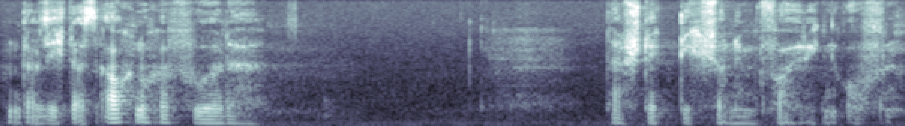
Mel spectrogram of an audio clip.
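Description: Low-pitched with vocal fry, an actor voices a tormented man confessing his past in a German radio play. He speaks haltingly and broodingly, lurching from emphatic bursts to near whispers, with an anguished, hushed mood.

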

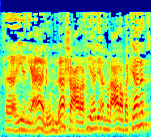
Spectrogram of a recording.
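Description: A man's voice: high voice, fairly quick, a little hiss or hum. A man giving a religious lesson, explaining hadith in classical with colloquial asides and questions to his listeners. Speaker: Islamic scholar teaching hadith.

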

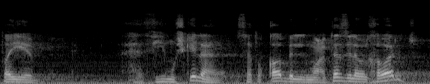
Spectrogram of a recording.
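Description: A man's voice: medium pitch, animated, brisk, in a large hall, a little hiss or hum. A man with an Egyptian accent, a sheikh teaching a religious lesson and explaining a text, who talks emphatically, repeats key phrases and keeps urging listeners to pay attention. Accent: Egyptian Arabic.

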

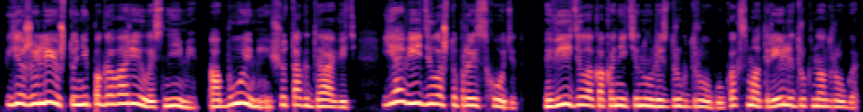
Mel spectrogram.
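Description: A woman's voice: fairly high pitch, brisk, hardly any pauses, mellow, dry recording, studio quality, close to an everyday voice. A woman voicing an anxious middle-aged mother who pleads with her family, in a novel reading. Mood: pleading. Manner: pleading, tearful emphasis.

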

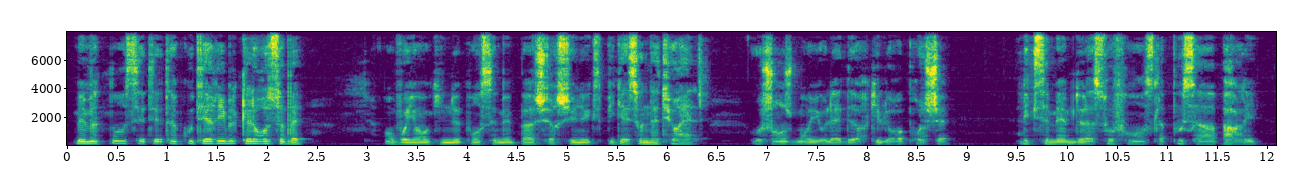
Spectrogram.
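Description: A man narrating a classic novel in a measured, unhurried reading. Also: mid-range voice, warm tone. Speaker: audiobook reader. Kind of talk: literary audiobook narration.

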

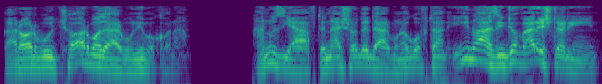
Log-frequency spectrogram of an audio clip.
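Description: In an audiobook character reading, a man with a husky, mid-range voice and big pitch swings plays a boastful, talkative grown man who complains while telling his own story, in a mood of aggrieved boasting. The lo-fi recording has no echo.

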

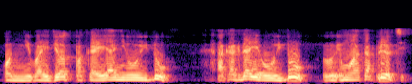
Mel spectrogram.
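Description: A man's voice: fairly low pitch, fairly even intonation, fairly quick, dull audio, close to an everyday voice. A man voicing an ardent young guardsman in an audiobook, eager and exclamatory. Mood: resolute. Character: ardent young Gascon guardsman, bold and gallant.

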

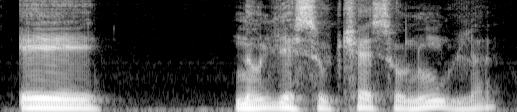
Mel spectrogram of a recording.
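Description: A man's voice: on the low side, steady tone, a little slow, warm tone. A man reading the lines of a frightened young woman, guarded and restrained. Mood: wary.

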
